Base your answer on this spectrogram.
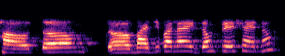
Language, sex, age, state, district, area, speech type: Marathi, female, 30-45, Maharashtra, Nagpur, urban, conversation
